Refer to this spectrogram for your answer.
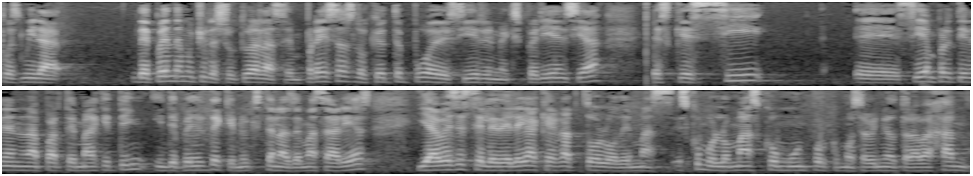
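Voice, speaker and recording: Talking at a very fast pace, a man has a fairly high pitch, a dark, mellow tone and fairly even intonation. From Mexico, San Luis Potosí. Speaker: public relations expert. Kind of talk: interview.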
